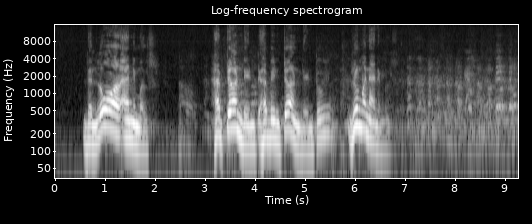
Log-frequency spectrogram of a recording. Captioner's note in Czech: smích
